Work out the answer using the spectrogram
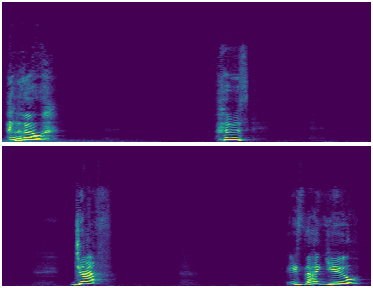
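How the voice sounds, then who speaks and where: An actress playing an anguished, defiant, guilt-ridden lighthouse keeper in a horror audio drama. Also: female voice, very high voice, expressive, extremely slow, long pauses, a bit bright, reverberant, long reverb tail, exaggerated voice. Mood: panicked, desperate.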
